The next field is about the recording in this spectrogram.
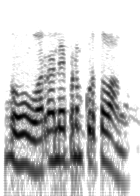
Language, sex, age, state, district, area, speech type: Sanskrit, male, 30-45, Karnataka, Vijayapura, urban, conversation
